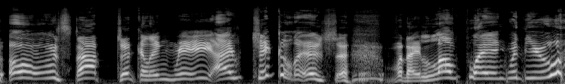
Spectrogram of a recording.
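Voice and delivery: giggling through the words; a big bear squirming with laughter; laughing bear. Acted. Bear tickled by the sisters, giggling.

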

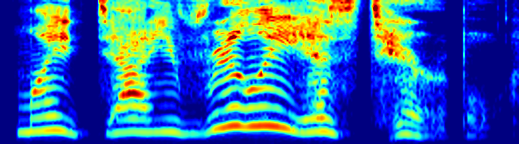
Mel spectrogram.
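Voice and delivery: ordinary delivery, nothing marked

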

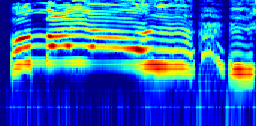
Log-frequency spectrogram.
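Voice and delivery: slow, high frightened yelp; scared cry. Acted. Shark grins, narrator frightened. (吓得惊叫)

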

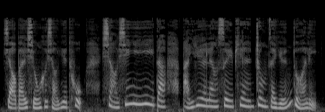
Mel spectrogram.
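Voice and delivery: ordinary delivery, nothing marked

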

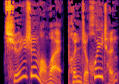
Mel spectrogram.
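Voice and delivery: ordinary delivery, nothing marked

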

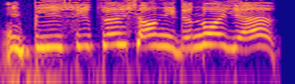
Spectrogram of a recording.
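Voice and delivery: high, fast demand; rapid high-pitched protest; insistent cry. A narrator's reading. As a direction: call it out urgently in a high voice. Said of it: "陶乐斯高声叫着".

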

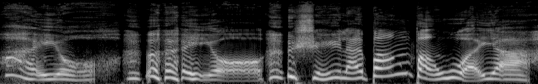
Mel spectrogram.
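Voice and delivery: put-on slow groaning old woman; old granny voice. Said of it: "海女巫变成了一位老奶奶". (假装摔倒的老奶奶声音)

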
